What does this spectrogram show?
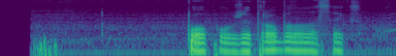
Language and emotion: Russian, neutral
